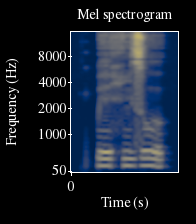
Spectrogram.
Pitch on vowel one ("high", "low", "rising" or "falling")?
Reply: low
